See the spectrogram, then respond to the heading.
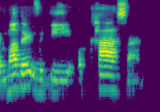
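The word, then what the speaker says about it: お母さん: So for a mother, it would be okasan. There's two A's. You can see it's the second letter here is ka, and there's a second a after it. So it's a long A sound.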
